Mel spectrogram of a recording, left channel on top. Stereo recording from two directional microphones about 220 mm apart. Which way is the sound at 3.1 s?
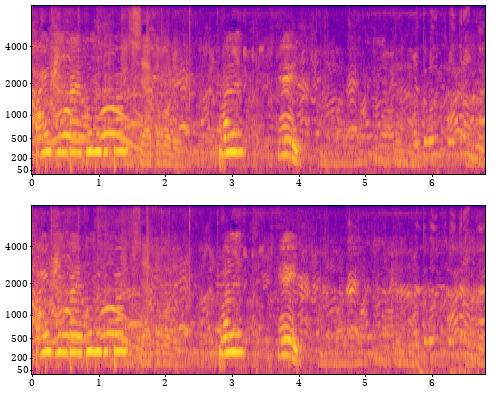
35° right (ahead or behind).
